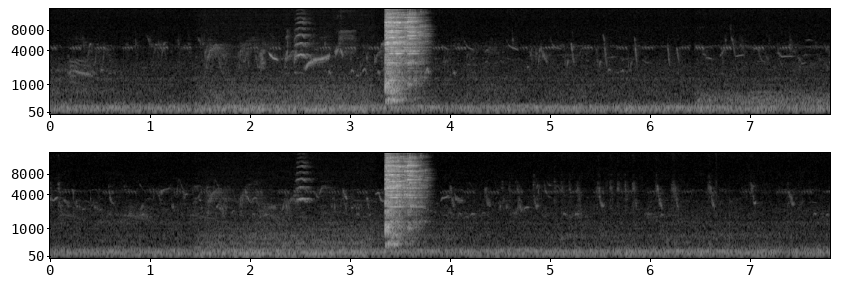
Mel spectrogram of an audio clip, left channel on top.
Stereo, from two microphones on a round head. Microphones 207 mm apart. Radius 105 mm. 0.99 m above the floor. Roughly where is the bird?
Left.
